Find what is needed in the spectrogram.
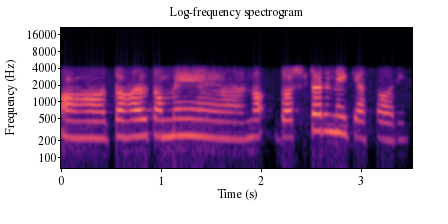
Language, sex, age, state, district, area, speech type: Odia, female, 18-30, Odisha, Ganjam, urban, conversation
